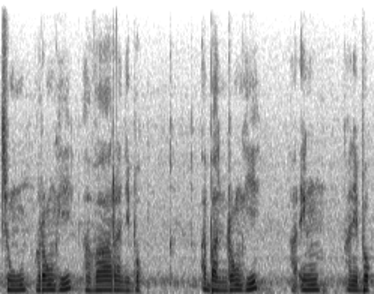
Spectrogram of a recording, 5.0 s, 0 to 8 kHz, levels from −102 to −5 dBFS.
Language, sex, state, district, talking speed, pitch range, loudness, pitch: Mizo, male, Mizoram, Aizawl, 180 wpm, 125-135 Hz, -20 LUFS, 130 Hz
